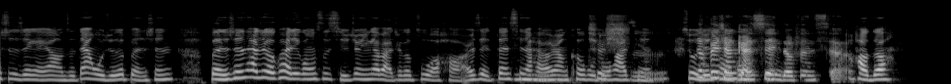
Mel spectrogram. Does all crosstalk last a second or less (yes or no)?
no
